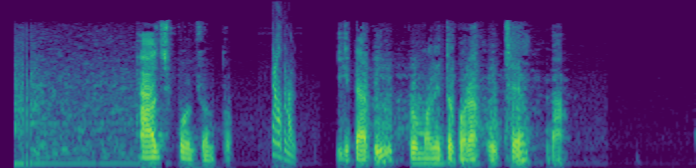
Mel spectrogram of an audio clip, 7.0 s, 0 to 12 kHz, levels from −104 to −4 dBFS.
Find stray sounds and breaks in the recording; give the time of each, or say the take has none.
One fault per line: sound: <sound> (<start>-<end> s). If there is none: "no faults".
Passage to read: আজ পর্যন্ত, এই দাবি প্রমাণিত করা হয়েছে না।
sound: chirp (2.7-3.0 s)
